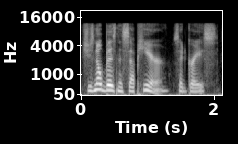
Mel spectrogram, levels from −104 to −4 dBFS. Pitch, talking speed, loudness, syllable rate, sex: 205 Hz, 200 wpm, -18 LUFS, 5.9 syllables/s, female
